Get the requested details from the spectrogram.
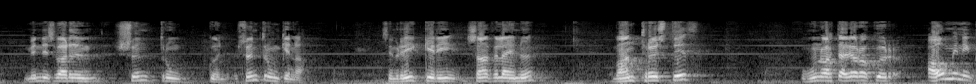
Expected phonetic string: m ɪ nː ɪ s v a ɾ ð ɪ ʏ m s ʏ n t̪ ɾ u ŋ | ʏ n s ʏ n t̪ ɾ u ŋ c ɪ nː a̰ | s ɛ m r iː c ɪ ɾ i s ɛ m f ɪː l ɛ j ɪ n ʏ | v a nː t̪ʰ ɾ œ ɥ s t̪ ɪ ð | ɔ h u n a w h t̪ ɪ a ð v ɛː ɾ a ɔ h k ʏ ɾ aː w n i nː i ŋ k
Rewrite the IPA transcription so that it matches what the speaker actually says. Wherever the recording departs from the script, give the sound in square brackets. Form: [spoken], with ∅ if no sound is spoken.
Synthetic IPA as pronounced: m ɪ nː ɪ s v a ɾ ð ɪ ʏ m s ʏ n t̪ ɾ u ŋ | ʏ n s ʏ n t̪ ɾ u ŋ c ɪ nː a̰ | s ɛ m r iː c ɪ ɾ i s [a] m f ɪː l [a] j ɪ n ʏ | v a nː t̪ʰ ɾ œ ɥ s t̪ ɪ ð | ɔ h u n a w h t̪ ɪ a ð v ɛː ɾ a ɔ h k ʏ ɾ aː w [m] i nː i ŋ k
